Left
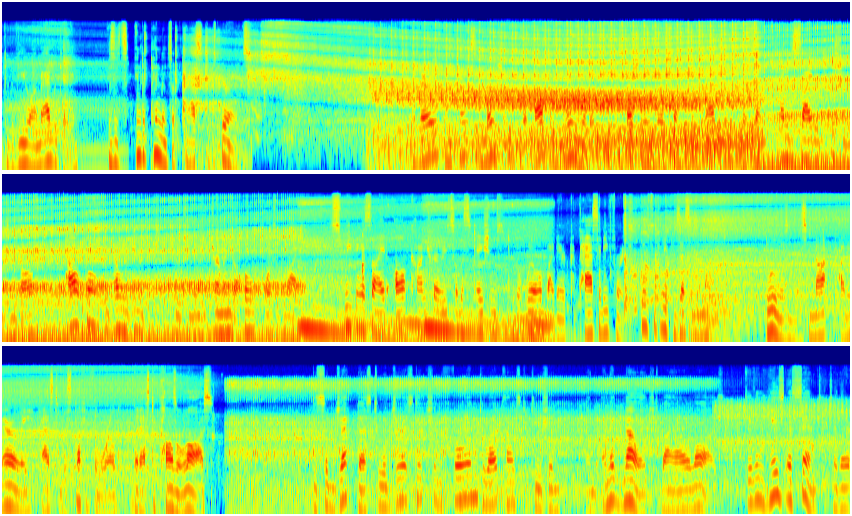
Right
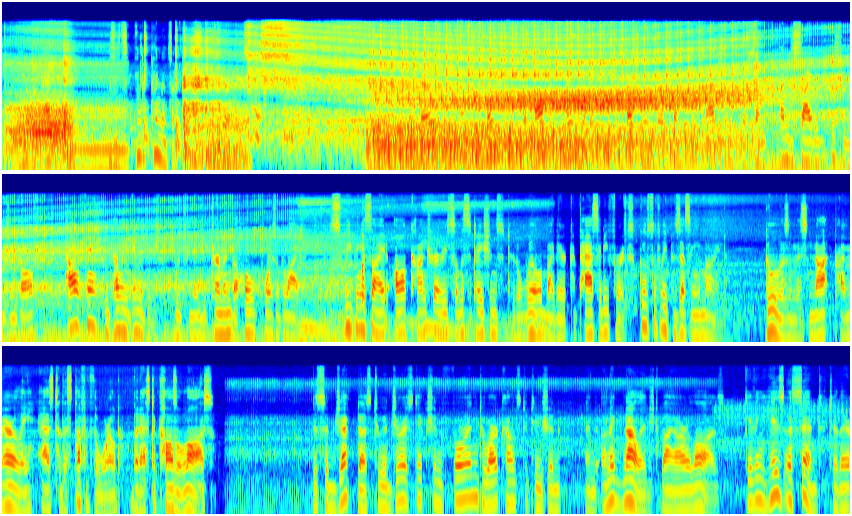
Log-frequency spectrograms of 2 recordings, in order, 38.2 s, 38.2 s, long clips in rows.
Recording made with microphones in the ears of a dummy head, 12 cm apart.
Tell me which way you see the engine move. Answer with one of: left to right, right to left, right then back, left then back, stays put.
right to left.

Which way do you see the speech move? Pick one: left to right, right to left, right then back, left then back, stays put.
stays put.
